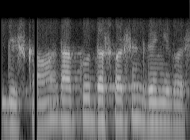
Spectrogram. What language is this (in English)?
Hindi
